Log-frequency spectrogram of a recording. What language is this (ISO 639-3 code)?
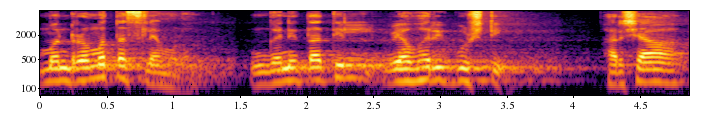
mar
